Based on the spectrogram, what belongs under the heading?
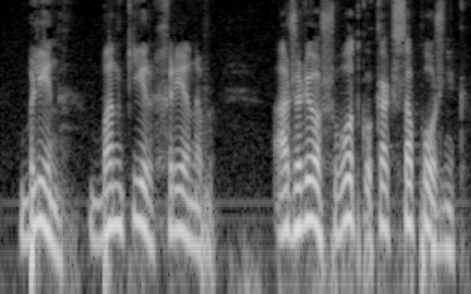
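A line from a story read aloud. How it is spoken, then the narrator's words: Grumbling. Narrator (Russian): проворчал Белов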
